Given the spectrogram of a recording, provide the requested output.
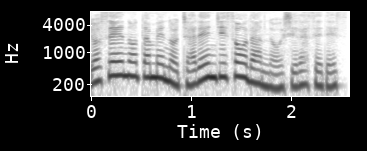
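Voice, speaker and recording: In a dry, close sound with no echo, a woman with a dark, mellow tone makes very wide pitch swings. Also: very clean recording, silent background. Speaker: municipal newsletter reader. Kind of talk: reading aloud.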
